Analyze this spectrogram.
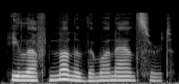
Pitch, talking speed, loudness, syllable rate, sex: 185 Hz, 200 wpm, -17 LUFS, 5.3 syllables/s, female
